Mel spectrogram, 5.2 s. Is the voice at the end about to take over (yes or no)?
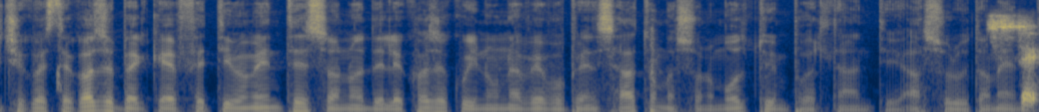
yes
